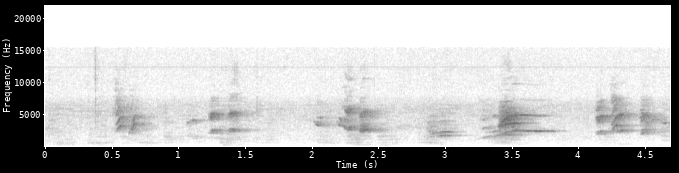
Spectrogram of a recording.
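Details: Citril finches, pairs from 2016 eating from the hand; short high chirping calls in small clusters, repeated about every second, with several birds calling.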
